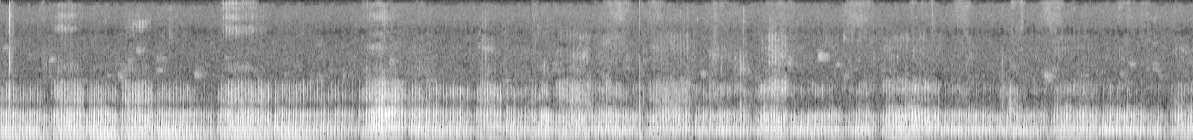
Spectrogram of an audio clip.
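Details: Cuddling female house cat purring as she seeks affection, suckling at a neck like a kitten nursing; continuous deep rhythmic purr rising and falling with each breath, close and intimate, quiet background.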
